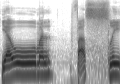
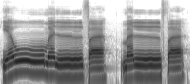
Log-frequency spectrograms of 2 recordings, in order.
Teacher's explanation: Jadi antara al dengan fa itu nggak ada dia, nggak ada jeda hening. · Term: tawassut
